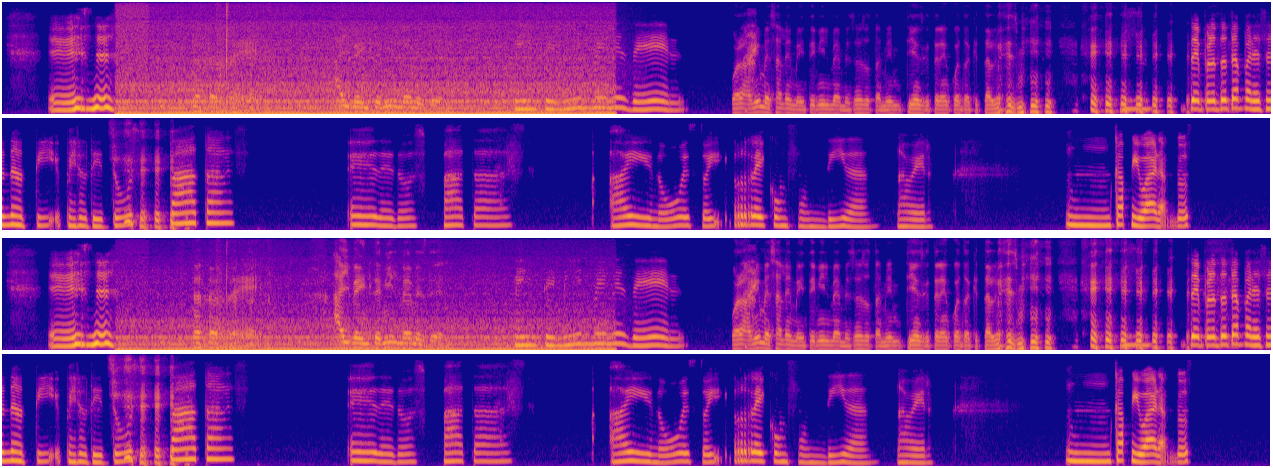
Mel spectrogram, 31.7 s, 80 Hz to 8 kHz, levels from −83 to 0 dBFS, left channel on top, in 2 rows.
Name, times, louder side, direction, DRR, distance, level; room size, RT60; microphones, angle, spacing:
voice 1, 0.0-1.5 1.8-2.2 2.5-3.2 6.4-8.5 9.3-9.4 14.0-14.4 14.9-17.5 18.0-18.8 20.2-22.4 23.5-27.5 27.8-28.0 29.2-30.7, equal, 5° right, 0.7 m, -23 dB
sound 1, 1.4-7.7, left 3 dB, 35° left, 0.5 m, -17 dB
Waves surf, 2.1-8.1, left 2 dB, 15° left, 3.8 m, -44 dB
voice 2, 2.4-3.4 3.8-5.6 9.1-14.7 17.2-18.1, right 1 dB, 35° right, 1.9 m, -27 dB
head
